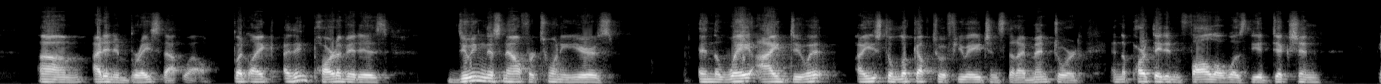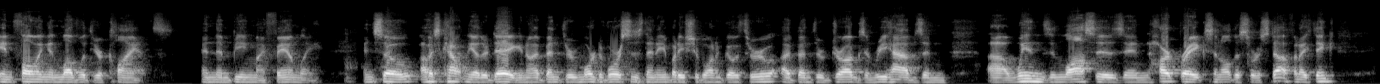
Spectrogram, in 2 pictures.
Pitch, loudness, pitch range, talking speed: 115 Hz, -13 LUFS, 110-125 Hz, 220 wpm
